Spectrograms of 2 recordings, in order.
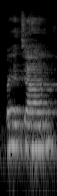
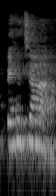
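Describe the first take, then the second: First: पहचान with short 'a' first, 'pah-chaan'; correct pronunciation. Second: पहचान with 'e' first, 'peh-chaan'; wrong pronunciation. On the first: Teacher reading out the word for correct pronunciation. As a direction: start पहचान with an open 'puh'. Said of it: "इसका उच्चारण आप ठीक करेंगे". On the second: Teacher showing the next misspelt word, wrong pronunciation. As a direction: start पहचान with 'peh'. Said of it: "गलत है". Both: Shown as a demonstration.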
